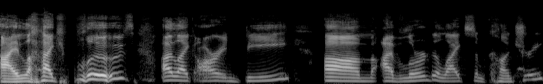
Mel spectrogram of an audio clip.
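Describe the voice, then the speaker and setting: Loud and very slow, a man speaks at a high pitch in a bright, sharp tone with lively intonation, captured in a very clean recording with a silent background and a dry, close sound with no echo. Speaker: podcast host. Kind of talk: casual interview chat.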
